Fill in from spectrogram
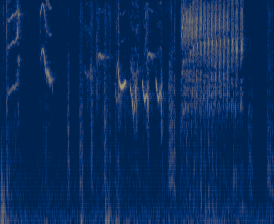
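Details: Medan greater green leafbird singing energetically: short bright whistled notes and downslurs, then a fast buzzy high rattle of about a dozen pulses lasting nearly a second, with faint clicks between phrases.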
